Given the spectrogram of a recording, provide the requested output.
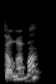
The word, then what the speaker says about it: DeLLMa: DeLLMa for a lot of times, but it's pronounced as DeLLMa.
